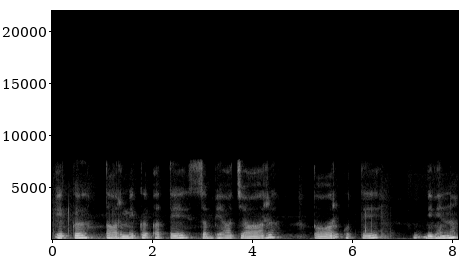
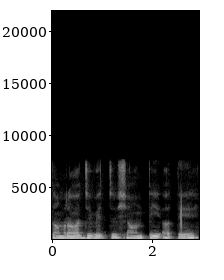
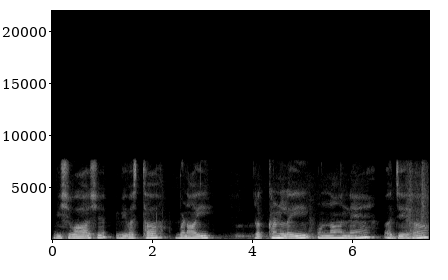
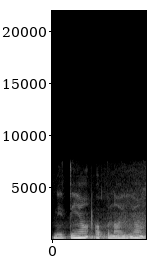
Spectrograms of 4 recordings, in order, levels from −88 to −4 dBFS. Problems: background sounds at intervals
